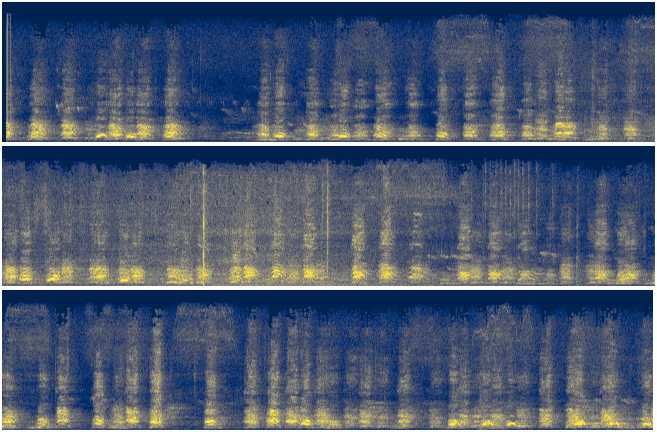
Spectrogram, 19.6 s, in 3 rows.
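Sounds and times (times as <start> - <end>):
pack of dogs barking: 0.0 - 19.5
low engine-like rumble and hum: 3.8 - 14.0
sharp knocks: 8.2 - 10.6.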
